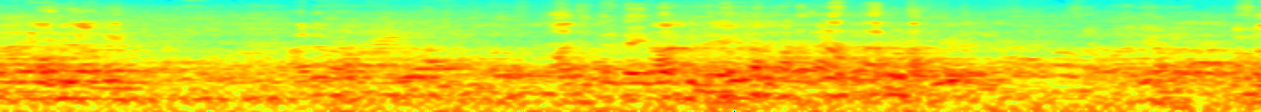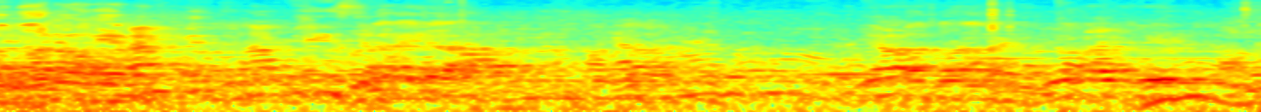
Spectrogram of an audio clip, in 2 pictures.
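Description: A crowd of men and women chatter and call out loudly nearby.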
